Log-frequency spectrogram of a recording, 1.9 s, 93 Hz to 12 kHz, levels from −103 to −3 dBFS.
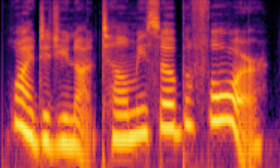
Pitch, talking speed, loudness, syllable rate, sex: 250 Hz, 255 wpm, -16 LUFS, 5.8 syllables/s, female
